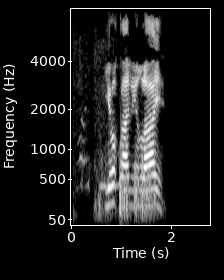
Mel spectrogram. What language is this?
Yidgha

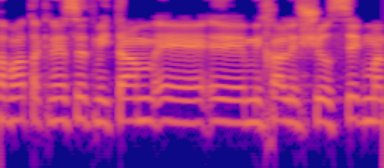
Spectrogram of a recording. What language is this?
Hebrew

